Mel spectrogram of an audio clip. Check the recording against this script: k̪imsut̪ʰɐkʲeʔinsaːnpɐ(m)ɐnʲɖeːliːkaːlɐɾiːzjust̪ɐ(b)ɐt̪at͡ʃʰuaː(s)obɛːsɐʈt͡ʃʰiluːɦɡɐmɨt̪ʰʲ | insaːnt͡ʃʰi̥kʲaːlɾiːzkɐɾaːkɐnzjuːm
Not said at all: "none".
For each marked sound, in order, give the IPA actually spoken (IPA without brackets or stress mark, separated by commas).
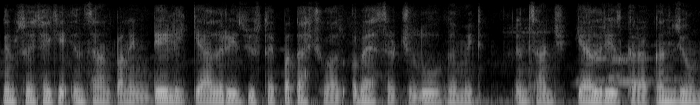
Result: n, p, z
